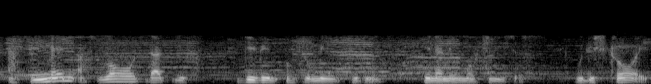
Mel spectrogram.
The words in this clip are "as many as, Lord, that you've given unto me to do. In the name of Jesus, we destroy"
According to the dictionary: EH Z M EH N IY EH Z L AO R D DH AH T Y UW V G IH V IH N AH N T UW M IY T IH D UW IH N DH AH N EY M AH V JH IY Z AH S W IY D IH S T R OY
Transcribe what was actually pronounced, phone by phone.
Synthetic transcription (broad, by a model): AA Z M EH N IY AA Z L AO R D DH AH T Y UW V G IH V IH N AH N T UW M IY T IH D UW IH N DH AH N EY M AH V JH IY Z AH S W IY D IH S T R OY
